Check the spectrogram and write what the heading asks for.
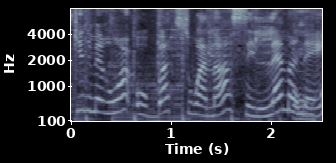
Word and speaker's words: Botswana: Je suis pas sûr qu'il se prononce, le thé. – Oui, il se prononce. – Le Botswana.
